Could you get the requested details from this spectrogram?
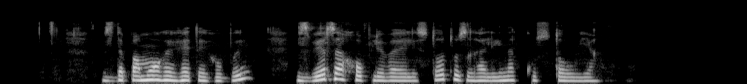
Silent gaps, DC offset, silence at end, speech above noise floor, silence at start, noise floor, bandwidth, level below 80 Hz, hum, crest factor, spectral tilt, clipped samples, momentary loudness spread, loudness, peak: none; under 0.1%; 1.5 s; 65 dB; 0.5 s; -81 dBFS; 7.8 kHz; -56 dBFS; none; 16 dB; -6.5 dB/octave; under 0.1%; 13 LU; -18 LUFS; -2 dBFS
